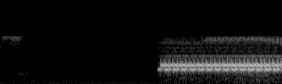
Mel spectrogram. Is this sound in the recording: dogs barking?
no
